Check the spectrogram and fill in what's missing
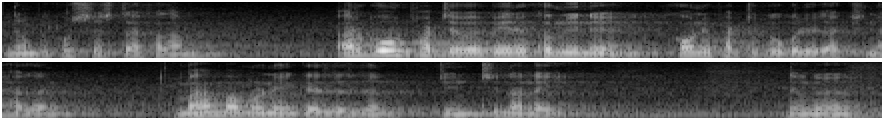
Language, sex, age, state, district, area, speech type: Bodo, male, 60+, Assam, Chirang, urban, spontaneous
